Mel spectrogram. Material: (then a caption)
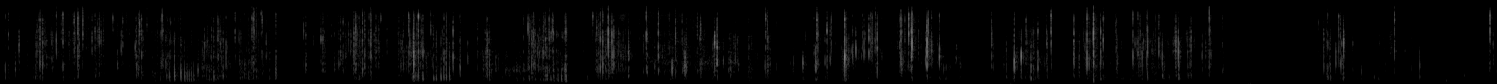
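Paper. Hands crumple a page of a glossy paper magazine and press it against the bunched pages. Dense, bright crinkling and crackling come in bursts separated by short pauses, with almost no low end, and each burst stops dead.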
